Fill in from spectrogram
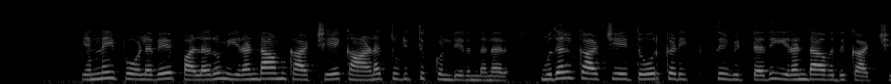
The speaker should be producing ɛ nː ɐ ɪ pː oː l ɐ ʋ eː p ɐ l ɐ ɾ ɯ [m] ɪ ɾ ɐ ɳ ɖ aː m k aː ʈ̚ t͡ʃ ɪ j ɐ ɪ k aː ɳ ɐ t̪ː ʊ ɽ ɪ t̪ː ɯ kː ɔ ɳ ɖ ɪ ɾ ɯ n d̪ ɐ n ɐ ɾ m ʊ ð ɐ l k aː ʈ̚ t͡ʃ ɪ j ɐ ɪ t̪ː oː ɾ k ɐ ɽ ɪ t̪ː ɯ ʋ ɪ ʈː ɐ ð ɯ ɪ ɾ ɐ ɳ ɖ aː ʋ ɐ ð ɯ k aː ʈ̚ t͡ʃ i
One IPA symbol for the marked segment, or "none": m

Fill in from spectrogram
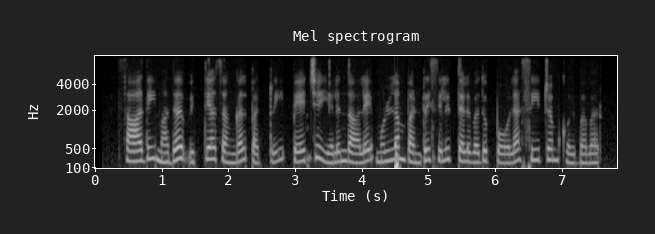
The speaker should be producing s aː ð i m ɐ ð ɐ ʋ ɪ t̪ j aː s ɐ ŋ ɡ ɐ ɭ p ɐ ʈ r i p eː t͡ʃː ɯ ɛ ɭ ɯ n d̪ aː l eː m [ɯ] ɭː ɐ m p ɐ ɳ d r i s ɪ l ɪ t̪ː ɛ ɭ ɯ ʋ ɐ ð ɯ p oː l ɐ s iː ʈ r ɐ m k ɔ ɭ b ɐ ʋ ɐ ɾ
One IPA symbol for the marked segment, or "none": ʊ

